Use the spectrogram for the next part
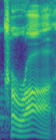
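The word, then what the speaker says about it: kara (χαρά): Now, the reason I brought you back to the interlinear is because in the Greek language, this is the word kara, or kara, as it's actually supposed to be pronounced,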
